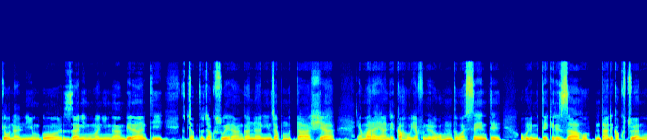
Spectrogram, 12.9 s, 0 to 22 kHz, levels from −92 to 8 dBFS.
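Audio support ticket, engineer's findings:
Speech, full clip: gritty, lispy sibilants, metallic treble; harmonics misaligned above crossover, nothing above 12.3 kHz. Likely HE-AAC compression, heavy damage; spectral band replication rebuilding treble from copied lower bands, fits a low bitrate around 16 kbps.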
